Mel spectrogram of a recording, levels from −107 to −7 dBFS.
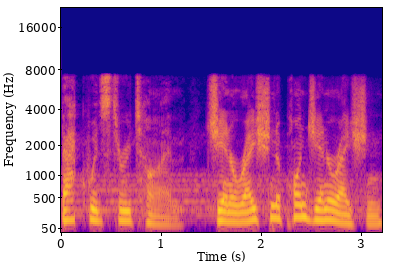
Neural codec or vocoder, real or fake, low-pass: none; real; 7.2 kHz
